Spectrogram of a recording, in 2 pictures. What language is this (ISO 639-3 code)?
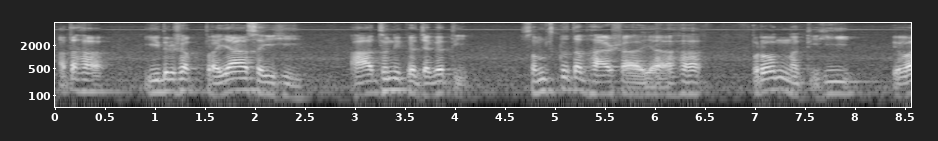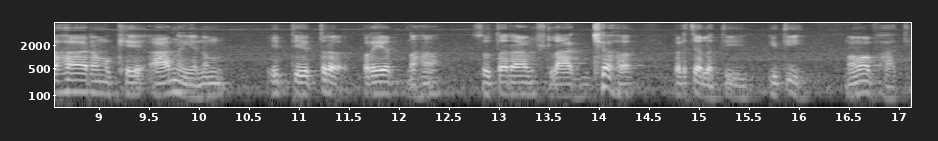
san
